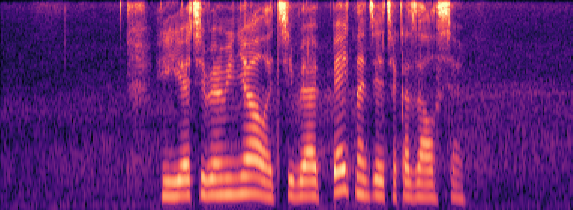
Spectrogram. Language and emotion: Russian, angry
